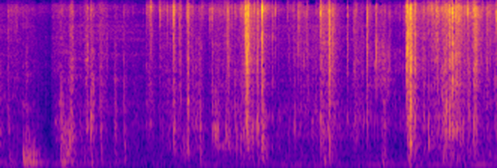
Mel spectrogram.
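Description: Plastic wrapping on a trading-card blaster box crinkling and tearing as the box is opened by hand. It is a quick, irregular run of crackles that grows busier after about a second.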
